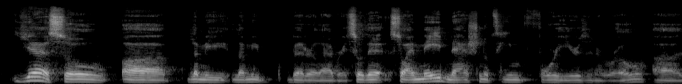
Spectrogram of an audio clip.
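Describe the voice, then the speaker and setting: A man with a Chicago accent speaks in a fairly low voice with ordinary pitch variation. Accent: Chicago American. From US Midwest, South Side of Chicago. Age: 20s. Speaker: taekwondo instructor. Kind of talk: casual chat. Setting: remote recording.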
